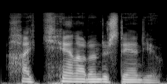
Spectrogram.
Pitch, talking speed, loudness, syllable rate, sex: 115 Hz, 145 wpm, -16 LUFS, 5.7 syllables/s, male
